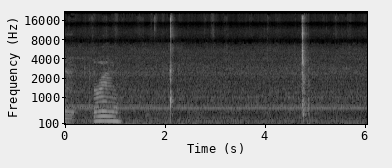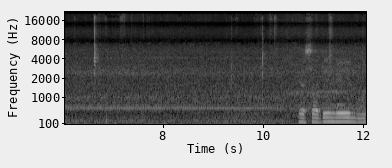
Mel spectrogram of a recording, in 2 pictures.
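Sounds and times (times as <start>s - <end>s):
steady electrical hum: 0.0s - 12.0s.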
